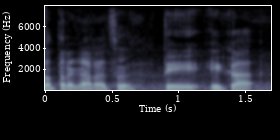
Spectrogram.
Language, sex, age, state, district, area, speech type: Marathi, male, 18-30, Maharashtra, Aurangabad, urban, spontaneous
